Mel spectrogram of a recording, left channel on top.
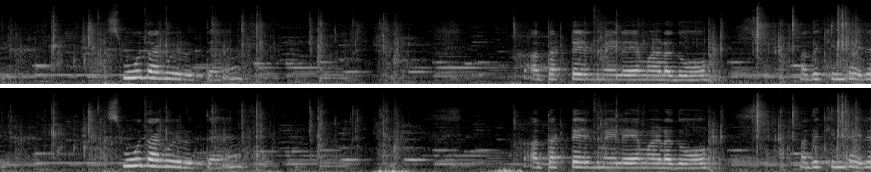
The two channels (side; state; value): both; normal; correlation 0.82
